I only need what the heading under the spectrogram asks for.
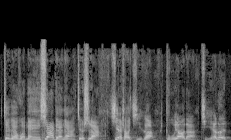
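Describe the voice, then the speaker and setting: Middle-aged lecturer, classroom lecture, lively sing-song pitch, lots of fillers, repeats key terms. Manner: slows and stretches terms for emphasis. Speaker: university lecturer.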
